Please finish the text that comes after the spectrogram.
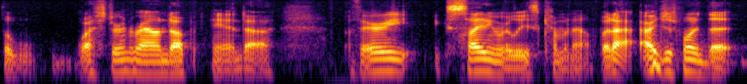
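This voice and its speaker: Gravelly man chatting on a podcast. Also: mid-range voice, fairly even intonation, normal speed, fairly bright tone. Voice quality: gravelly, heavy vocal fry. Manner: enthusiastic, informal. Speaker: podcast host. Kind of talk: casual podcast chat.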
